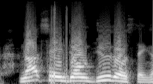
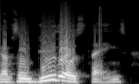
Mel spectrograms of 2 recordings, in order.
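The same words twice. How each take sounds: First: "saying" leaned on, falling at the end; stress on saying. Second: Slow, with "do" leaned on hard; slow down and hit "do"; stress on do. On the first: Speaker correcting the audience, stress on "saying". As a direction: push the word "saying" to correct them. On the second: Speaker correcting the audience, slow stress on "do". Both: Shown as a demonstration.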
